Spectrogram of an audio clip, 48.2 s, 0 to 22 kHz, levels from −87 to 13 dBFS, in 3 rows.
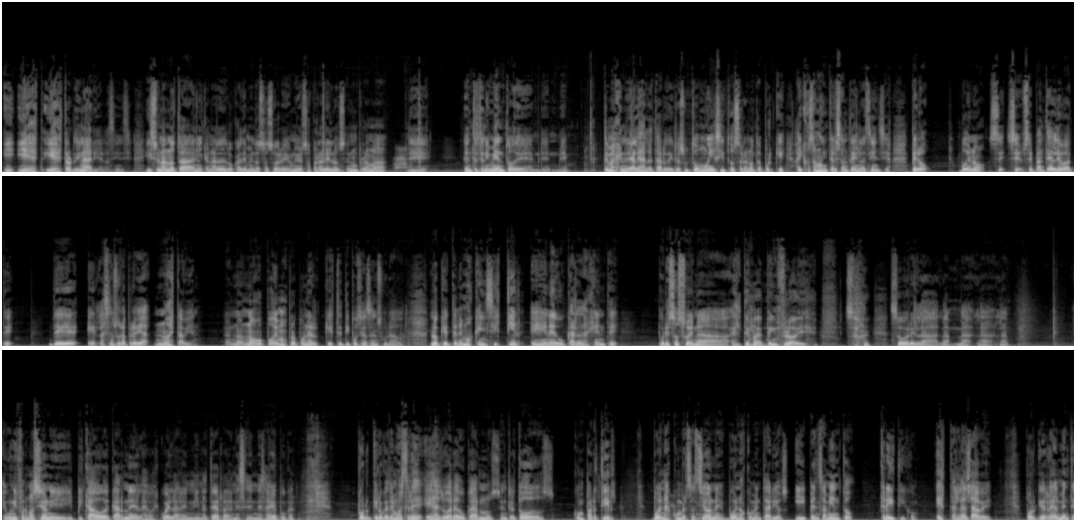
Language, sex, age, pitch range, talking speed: Spanish, male, 50-69, 100-145 Hz, 175 wpm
